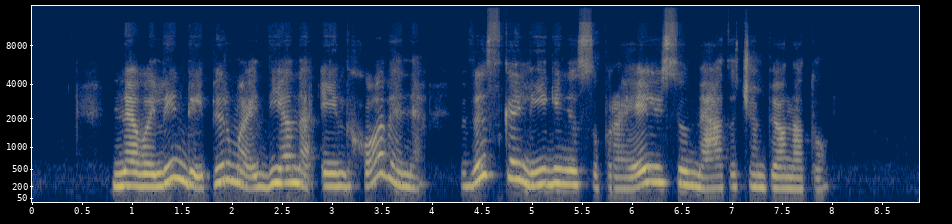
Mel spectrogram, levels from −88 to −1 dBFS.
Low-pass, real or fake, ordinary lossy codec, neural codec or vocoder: 14.4 kHz; real; Opus, 16 kbps; none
